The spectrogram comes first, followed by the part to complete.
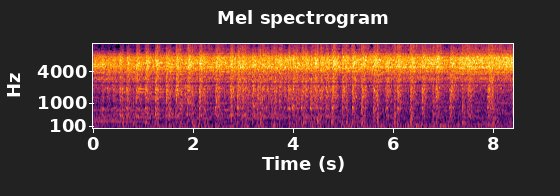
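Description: Live band music driven by a marching snare drum and a large marching bass drum beating a fast, dense rhythm without pause, with electric guitar underneath.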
